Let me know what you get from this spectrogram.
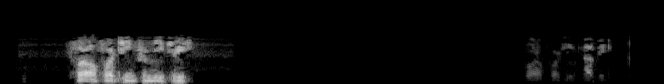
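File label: police dispatch, Scottsdale PD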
